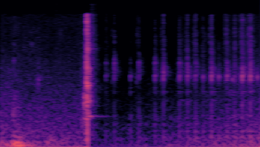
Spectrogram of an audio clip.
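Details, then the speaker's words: Generator restart after automatic shutdown, preheated: single sharp snap as the fuel valve solenoid energizes, then fast light ticking and low hum of the electric fuel pump, working normally; it later ran too slow, blamed on a dirty fuel filter. "you'll hear the electric fuel pump down here click and then we'll see if it'll start"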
